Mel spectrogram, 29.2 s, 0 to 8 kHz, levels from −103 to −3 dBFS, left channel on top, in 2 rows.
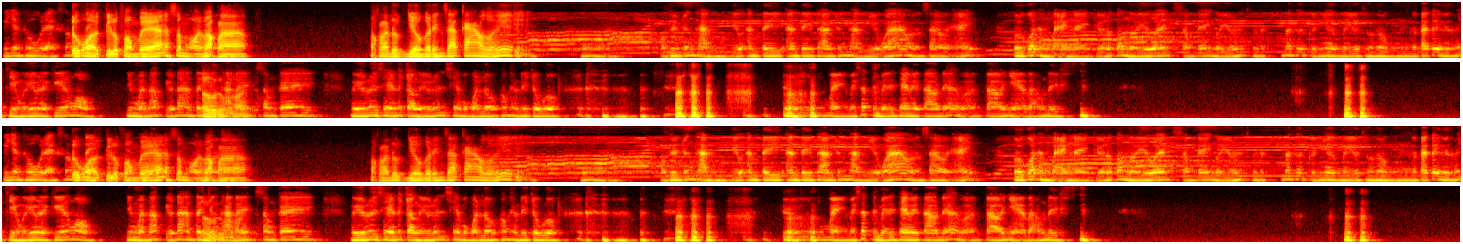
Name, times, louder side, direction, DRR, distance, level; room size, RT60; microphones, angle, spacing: voice 1, 0.0-1.0 1.2-1.7 2.0-2.3 5.8-6.2 6.6-9.8 10.1-15.5 15.8-17.7 18.1-21.4 22.2-25.6, right 2 dB, 25° right, 0.6 m, -36 dB
voice 2, 0.7-2.5 3.7-5.3 16.6-17.1 21.3-22.1 22.4-22.7 28.0-28.2, left 5 dB, 55° left, 0.3 m, -30 dB
sound 1, 4.7-14.4, right 2 dB, 55° right, 0.9 m, -47 dB
4.1 x 2.3 x 3.7 m
head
